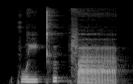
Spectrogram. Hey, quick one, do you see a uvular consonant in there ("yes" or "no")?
no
